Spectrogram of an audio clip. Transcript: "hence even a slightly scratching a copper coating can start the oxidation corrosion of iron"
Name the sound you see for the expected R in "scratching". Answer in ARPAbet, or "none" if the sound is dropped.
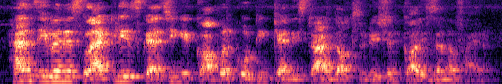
none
